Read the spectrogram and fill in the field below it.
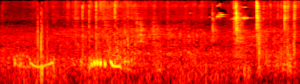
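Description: Moulting pigeons coo in low, rolling phrases in a loft, two clear calls near the start and more faintly later, amid rustling and scattered clicks.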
